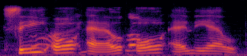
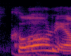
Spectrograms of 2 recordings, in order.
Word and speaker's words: colonel: c o l o n e l colonial You're getting a pen and paper.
